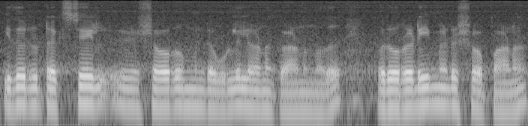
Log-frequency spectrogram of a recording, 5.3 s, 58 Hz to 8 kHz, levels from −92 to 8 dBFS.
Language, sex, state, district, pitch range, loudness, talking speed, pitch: Malayalam, male, Kerala, Kasaragod, 115-125 Hz, -16 LUFS, 100 wpm, 120 Hz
